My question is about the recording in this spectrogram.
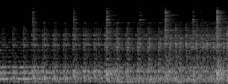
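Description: Drum kit played fast and freely: a rapid, uneven stream of drum and cymbal strokes, many a second, with cymbal wash ringing underneath.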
